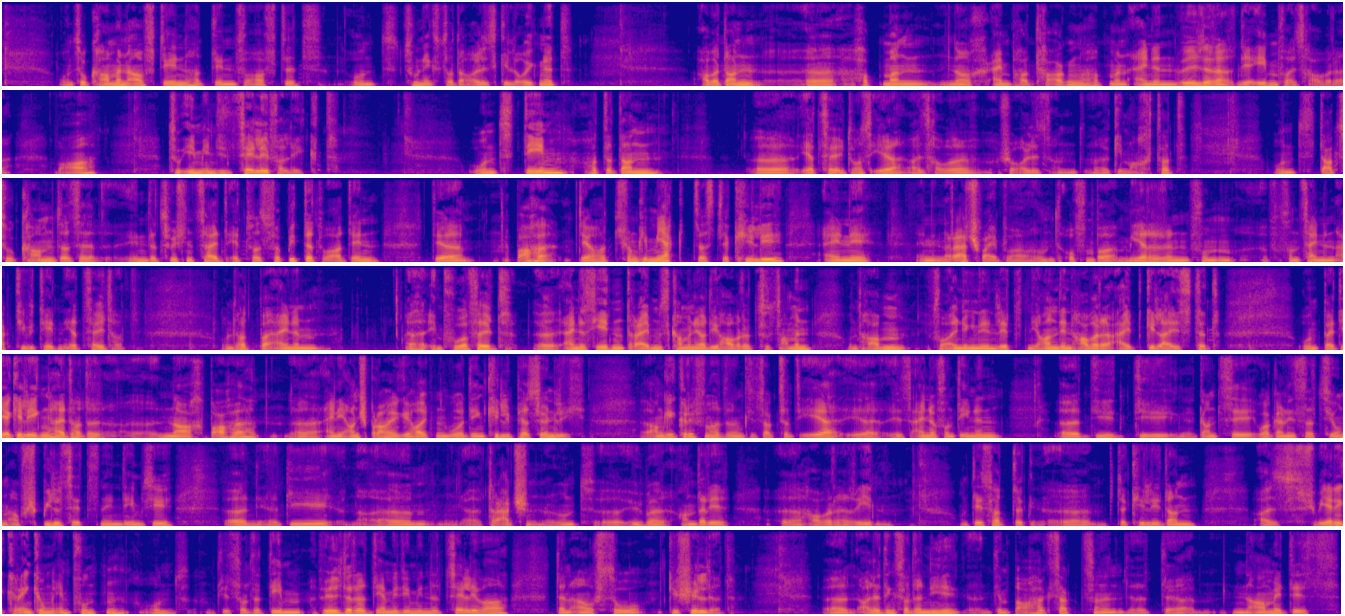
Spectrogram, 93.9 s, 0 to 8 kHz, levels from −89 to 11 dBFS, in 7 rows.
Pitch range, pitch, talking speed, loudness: 110-130 Hz, 115 Hz, 130 wpm, -23 LUFS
